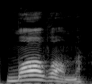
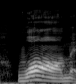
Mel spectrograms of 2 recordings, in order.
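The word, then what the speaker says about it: Maugham: He said they were discussing the proper pronunciation of mom, and it said, the name is pronounced mom, declared one who had been in London. No, it's mogum, opined someone else. Mom is better. Why not mogum, said another. And they all started just arguing. And finally, the one who started it said, mum's the word. I'm sorry, I just loved that. Mom himself said his name rhymes with wom, as in it's a wom day.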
